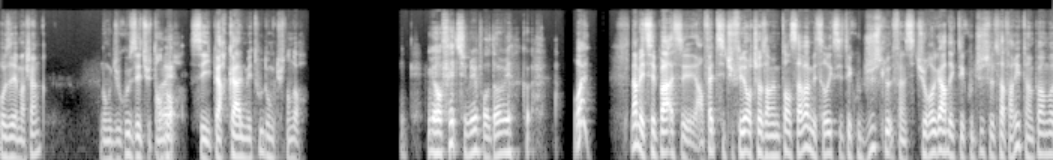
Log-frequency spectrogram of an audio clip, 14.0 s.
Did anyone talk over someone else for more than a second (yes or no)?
no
